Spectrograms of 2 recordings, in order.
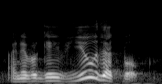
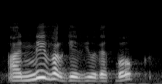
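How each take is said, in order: First: The stress falls on the word you. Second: The stress falls on the word never. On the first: "in the pronoun you" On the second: "In the second, on never"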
